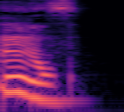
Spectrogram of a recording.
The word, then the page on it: as: British English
